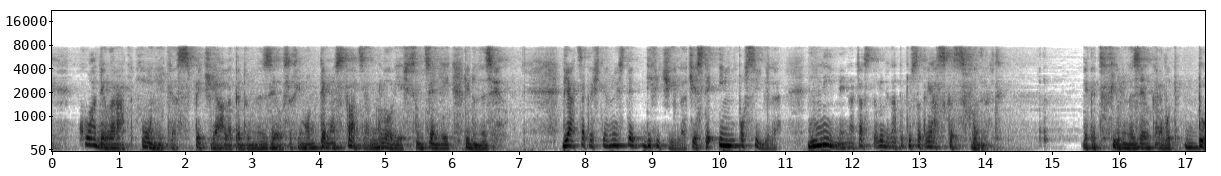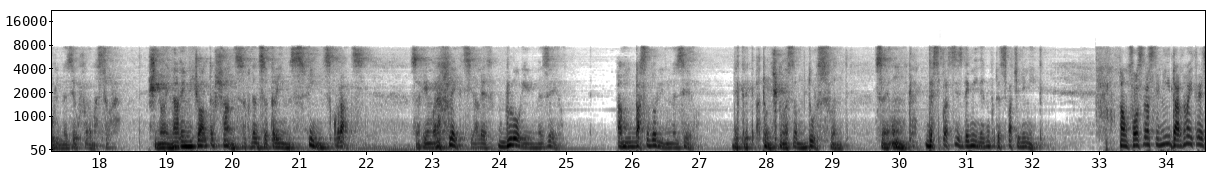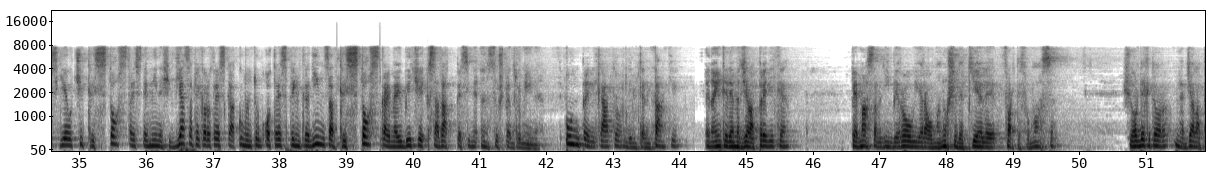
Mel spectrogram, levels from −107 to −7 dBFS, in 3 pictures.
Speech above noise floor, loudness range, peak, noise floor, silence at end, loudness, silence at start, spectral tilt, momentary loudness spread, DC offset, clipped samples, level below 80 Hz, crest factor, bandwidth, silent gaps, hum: 42 dB; 5 LU; 0 dBFS; -61 dBFS; 0 s; -20 LUFS; 0 s; -7.5 dB/octave; 12 LU; under 0.1%; under 0.1%; -44 dBFS; 20 dB; 8 kHz; none; none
